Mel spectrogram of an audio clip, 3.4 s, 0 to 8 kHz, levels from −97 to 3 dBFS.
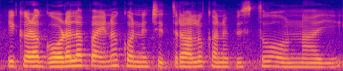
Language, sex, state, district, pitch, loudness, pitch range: Telugu, female, Telangana, Hyderabad, 195 Hz, -17 LUFS, 185-205 Hz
